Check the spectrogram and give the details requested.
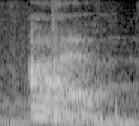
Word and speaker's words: aisle: And the third one, aisle, means the passage between two rows of seats.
